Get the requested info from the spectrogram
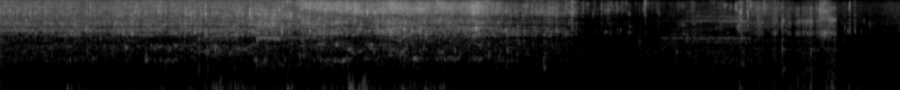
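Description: Water from a garden hose running into an emptied Thetford toilet cassette's spout, partly filling it to rinse it out. The flow stops a little over four seconds in, followed by a few light clicks and knocks.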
